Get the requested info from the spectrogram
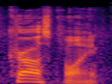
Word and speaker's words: XPoint: Oh, I thought we were talking about Xpoint. – Yeah, I passed out. I was doing some shots. – Bourbon. – Buddy. – You don't do shots. – Yeah, it is pronounced Crosspoint, by the way.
